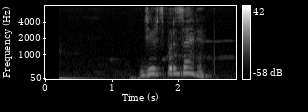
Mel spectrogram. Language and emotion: Russian, neutral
